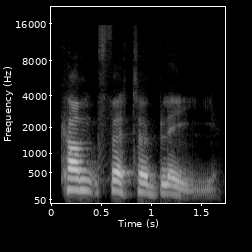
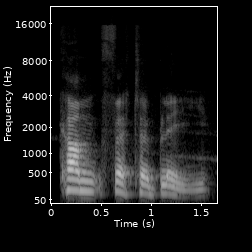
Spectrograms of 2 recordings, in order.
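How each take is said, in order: Both takes have the same delivery.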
